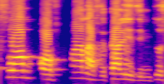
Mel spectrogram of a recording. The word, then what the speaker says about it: Pan-Africanism: So, because it ends with -ism, we're going to what now? Ignore pan and then we're going to stress what now? A.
